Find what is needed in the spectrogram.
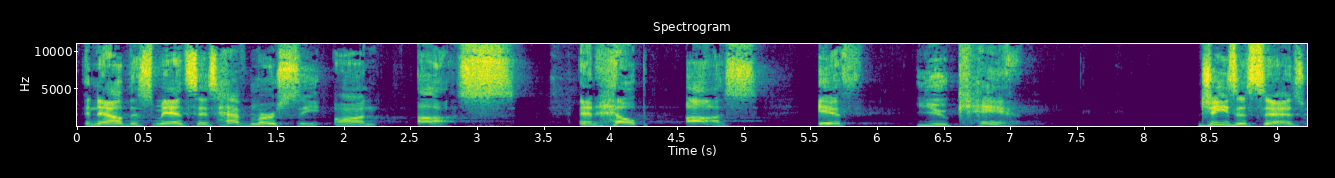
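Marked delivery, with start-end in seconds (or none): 1.0-7.1 slow pleading. Acted. Father's plea voiced.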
